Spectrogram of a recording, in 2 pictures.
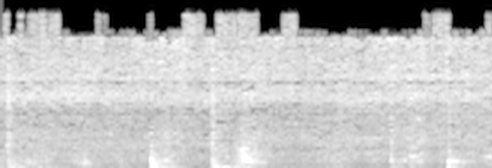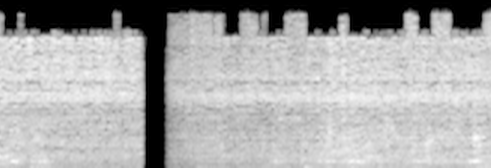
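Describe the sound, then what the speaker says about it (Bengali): Soy sauce being fried and stirred in a pan for chilli paneer, a steady hissing sizzle with a few light scraping strokes. There is a brief dropout near the middle. "সসটাকে একটু ভেজে নিতে হবে। এইভাবে একটু ভেজে নেব"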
